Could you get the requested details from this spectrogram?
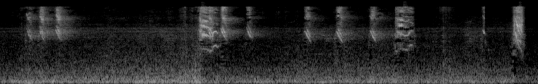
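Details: Repeated high, thin chirps from a female double-collared seedeater, a call used to get males excited, coming in irregular singles and short pairs over five seconds above a low hum.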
